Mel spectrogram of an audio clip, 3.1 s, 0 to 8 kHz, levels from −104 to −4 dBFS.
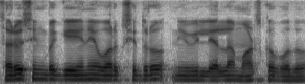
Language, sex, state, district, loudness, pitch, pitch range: Kannada, male, Karnataka, Raichur, -16 LUFS, 115 Hz, 110-120 Hz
